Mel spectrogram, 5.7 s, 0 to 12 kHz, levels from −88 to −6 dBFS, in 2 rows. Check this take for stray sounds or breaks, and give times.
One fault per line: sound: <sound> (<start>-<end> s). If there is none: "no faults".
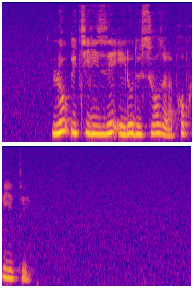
no faults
